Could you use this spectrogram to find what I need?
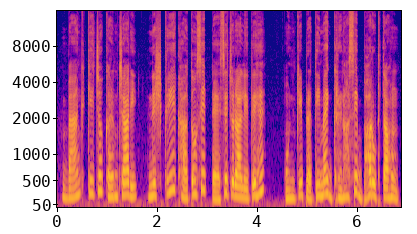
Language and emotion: Hindi, disgusted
